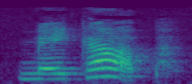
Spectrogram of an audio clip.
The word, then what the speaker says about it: makeup: And if it's a noun, we stress the first part. For example, make up, or I'm wearing makeup. I'd like to buy some new makeup.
